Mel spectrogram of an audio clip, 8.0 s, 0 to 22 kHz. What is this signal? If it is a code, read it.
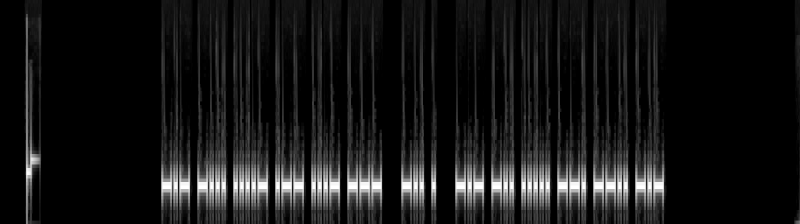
Morse code, heard as a keyed tone, about 40 wpm, 700 Hz. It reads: KB4WVO DE KD5GZK
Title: USA Callsign DE Callsign 40wpm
